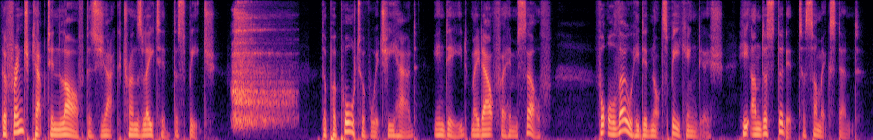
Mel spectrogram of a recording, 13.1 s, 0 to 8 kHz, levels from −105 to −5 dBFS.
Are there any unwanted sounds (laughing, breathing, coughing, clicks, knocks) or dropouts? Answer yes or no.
yes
